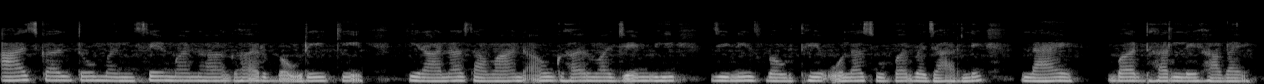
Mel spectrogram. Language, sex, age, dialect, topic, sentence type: Chhattisgarhi, female, 18-24, Central, banking, statement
